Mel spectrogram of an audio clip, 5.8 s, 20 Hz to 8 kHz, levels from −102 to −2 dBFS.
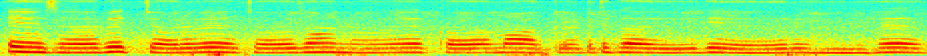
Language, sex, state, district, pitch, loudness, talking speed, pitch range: Punjabi, female, Punjab, Kapurthala, 225 Hz, -15 LUFS, 105 wpm, 215-235 Hz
